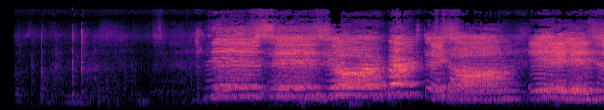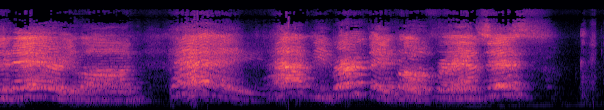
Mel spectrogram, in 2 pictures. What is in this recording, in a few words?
happy birthday song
